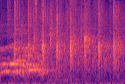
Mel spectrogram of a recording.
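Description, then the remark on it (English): A small audience claps steadily to vote on who won a draft, with sharp individual claps ringing out over a softer wash of applause, while a brief voice-like tone sounds at the very start. “Katie Drummond clapped for me, so I won the draft.”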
